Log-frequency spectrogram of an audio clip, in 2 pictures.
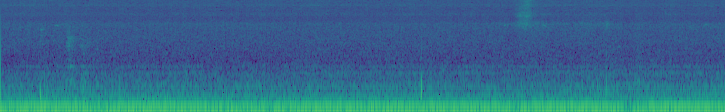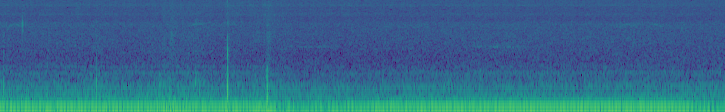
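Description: Chevrolet Cruze engine idling, heard inside the cabin as a steady low drone. A few light clicks or knocks a little past halfway.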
